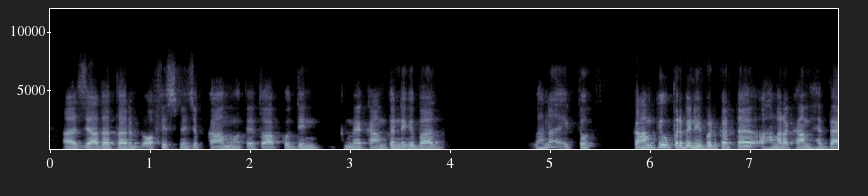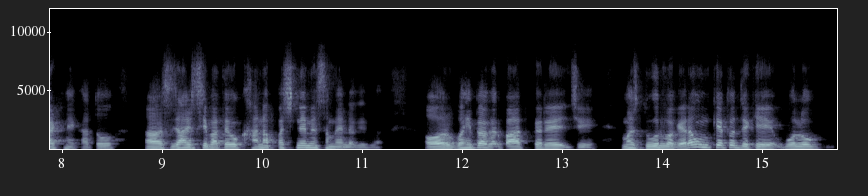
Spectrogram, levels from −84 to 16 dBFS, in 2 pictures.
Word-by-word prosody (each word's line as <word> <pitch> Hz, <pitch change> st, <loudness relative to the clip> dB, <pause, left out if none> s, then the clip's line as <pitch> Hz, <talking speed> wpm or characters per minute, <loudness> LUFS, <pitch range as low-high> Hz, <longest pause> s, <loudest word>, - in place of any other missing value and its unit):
अ, 130 Hz, 0 st, +3 dB
ज़्यादातर 140 Hz, +3 st, +2 dB
ऑफ़िस 145 Hz, 0 st, -7 dB
में 140 Hz, -, -5 dB
जब 135 Hz, -3 st, -7 dB
काम 135 Hz, +4 st, 0 dB
होते 135 Hz, 0 st, -5 dB
हैं 135 Hz, -, -5 dB
तो 135 Hz, -, +1 dB
आपको 130 Hz, +2 st, 0 dB
दिन 135 Hz, -1 st, -5 dB, 0.3 s
में 140 Hz, 0 st, -2 dB
काम 135 Hz, +2 st, -2 dB
करने 155 Hz, -1 st, 0 dB
के 155 Hz, -, 0 dB
बाद 150 Hz, 0 st, 0 dB, 1.0 s
है -, -, -4 dB
ना? -, -, -3 dB
एक 140 Hz, 0 st, -8 dB
तो 170 Hz, -, +2 dB, 0.5 s
काम 170 Hz, +4 st, +4 dB
के 220 Hz, -, +1 dB
ऊपर 200 Hz, -2 st, +5 dB
भी 185 Hz, 0 st, +4 dB
निर्भर 160 Hz, -1 st, +2 dB
करता 155 Hz, 0 st, +2 dB
है, 160 Hz, -, +5 dB
हमारा 140 Hz, +2 st, +2 dB
काम 145 Hz, 0 st, +3 dB
है 135 Hz, -2 st, -6 dB
बैठने 125 Hz, -1 st, 0 dB
का 120 Hz, +2 st, -11 dB
तो 125 Hz, 0 st, -2 dB, 0.4 s
अ, 140 Hz, +1 st, +5 dB
ज़ाहिर-सी 150 Hz, +3 st, +1 dB
बात 145 Hz, 0 st, +1 dB
है 150 Hz, -, +4 dB
वह 150 Hz, -, +2 dB
खाना 140 Hz, +4 st, -1 dB
पचने 155 Hz, +4 st, -1 dB
में 170 Hz, -1 st, +1 dB
समय 130 Hz, -6 st, -4 dB
लगेगा 90 Hz, -3 st, -10 dB, 0.5 s
और 135 Hz, +2 st, +6 dB
वहीं 150 Hz, +2 st, +1 dB
पर 175 Hz, -, +3 dB
अगर 170 Hz, 0 st, +1 dB
बात 145 Hz, +1 st, +4 dB
करें 135 Hz, -5 st, 0 dB
जी, 100 Hz, 0 st, -9 dB, 0.3 s
मज़दूर 150 Hz, +3 st, +1 dB
वग़ैरह 145 Hz, -, +4 dB
उनके 205 Hz, -3 st, +2 dB
तो 190 Hz, +1 st, 0 dB
देखिए 150 Hz, -3 st, 0 dB
वो 140 Hz, 0 st, +1 dB
लोग 145 Hz, 0 st, -1 dB
145 Hz, 215 wpm, -22 LUFS, 135-155 Hz, 1.0 s, और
